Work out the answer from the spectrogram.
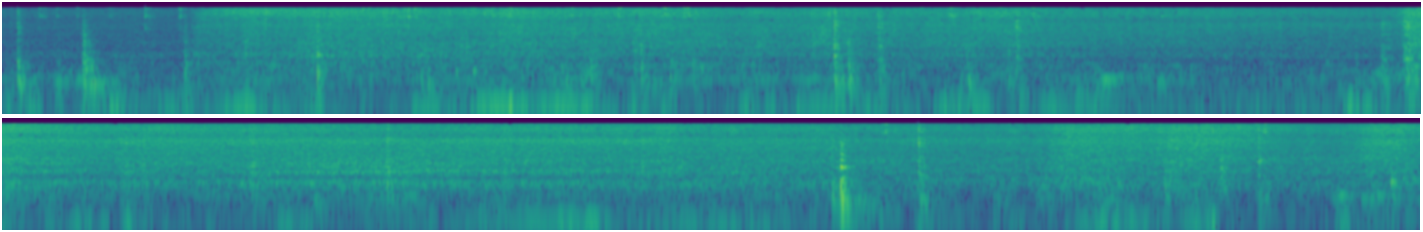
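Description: Food frying in hot oil in a kadai, with a metal spatula scraping and tapping against the pan. A loud sizzle starts about two seconds in as chopped tomatoes and green chillies go into the pan, and a fresh surge of sizzling comes about halfway through as diced potatoes are added.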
